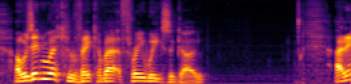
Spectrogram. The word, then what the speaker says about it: Reykjavik: ash thank you robert says i was in reykjavik about three weeks ago is that how you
